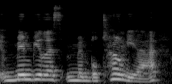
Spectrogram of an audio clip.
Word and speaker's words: Mimbulus Mimbletonia: I answered, and I could never say it right, so I was dying to make sure I pronounced it correctly at the time. But the Mimbulus Mimbletonia was the answer to that question.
